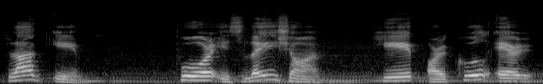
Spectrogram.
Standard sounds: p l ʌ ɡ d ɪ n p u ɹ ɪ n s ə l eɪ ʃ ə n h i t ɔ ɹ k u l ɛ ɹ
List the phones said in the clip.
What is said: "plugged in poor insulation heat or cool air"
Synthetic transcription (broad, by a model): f l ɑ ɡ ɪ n p u ɹ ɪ n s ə l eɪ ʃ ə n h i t ɔ ɹ k u l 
